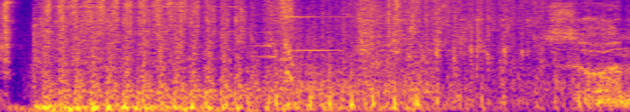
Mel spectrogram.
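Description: Dense, sustained gunfire erupts after an order to fire at will, many rapid overlapping shots blending into a loud, continuous crackling barrage that runs steadily throughout.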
